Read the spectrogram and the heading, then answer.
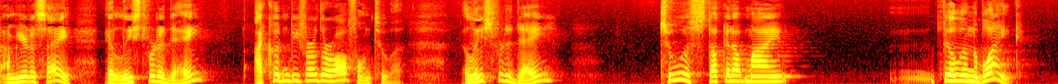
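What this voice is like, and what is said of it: Happy, upbeat voice. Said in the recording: “hear the happiness in my voice.”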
